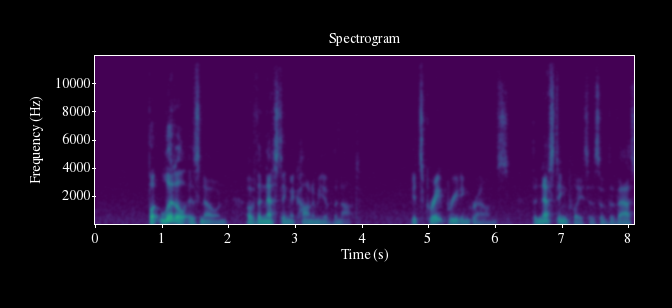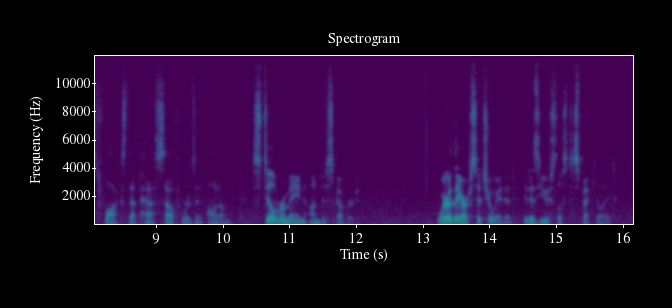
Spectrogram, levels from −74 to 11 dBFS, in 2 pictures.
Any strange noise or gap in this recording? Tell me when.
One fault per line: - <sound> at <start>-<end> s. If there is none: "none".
none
